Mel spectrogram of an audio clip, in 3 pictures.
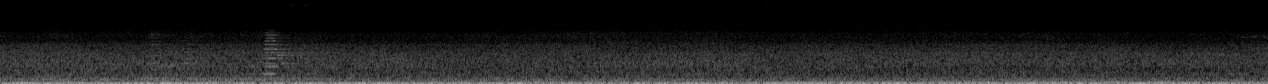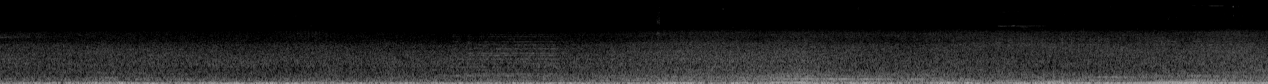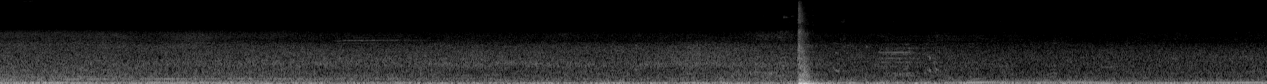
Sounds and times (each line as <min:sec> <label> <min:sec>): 0:00.0 Traffic Sound 0:38.0
0:00.0 crowd on the street 0:38.0
0:29.4 walking on the Road 0:38.0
